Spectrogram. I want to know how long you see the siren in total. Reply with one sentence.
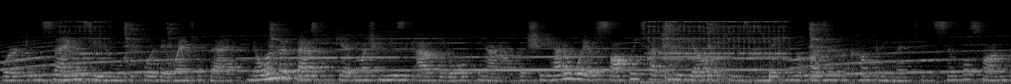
The siren can be heard for 10 seconds in total.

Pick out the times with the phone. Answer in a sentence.
The phone can be heard from 0.5 to 1.2 s and from 6.2 to 8.0 s.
